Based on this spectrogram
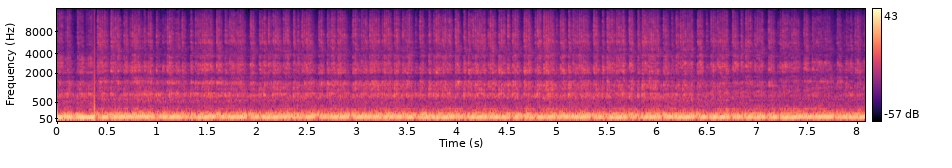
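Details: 1981 Camaro V8, warm, after a top-end swap to a roller cam, aluminum heads and a new intake, retuned, with 35–40 psi oil pressure at temperature: it idles with a deep, steady lope and even pulses, no ticks or misses. It is healthy.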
